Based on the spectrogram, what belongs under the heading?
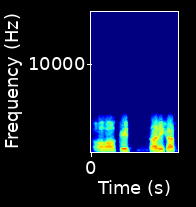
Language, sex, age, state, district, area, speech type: Bodo, male, 60+, Assam, Udalguri, urban, conversation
